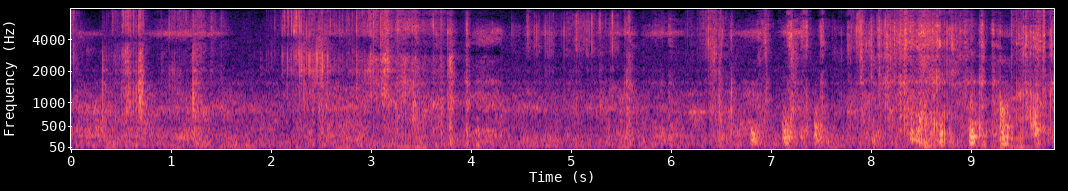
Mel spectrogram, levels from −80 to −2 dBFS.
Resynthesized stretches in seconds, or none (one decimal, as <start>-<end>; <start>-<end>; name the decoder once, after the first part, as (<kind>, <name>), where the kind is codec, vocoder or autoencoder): 3.0-4.3 (codec, SNAC); 8.3-9.8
